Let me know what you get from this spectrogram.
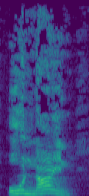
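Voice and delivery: shocked as the smoke appears; sudden fright at the burning buns; alarmed oh no. Acted. Remembers buns burning in oven.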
